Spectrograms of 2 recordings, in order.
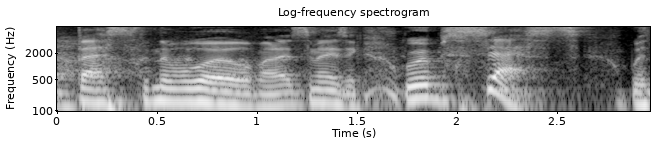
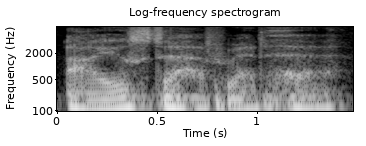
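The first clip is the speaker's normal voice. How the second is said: put-on much lower, quiet old woman; old lady voice; 9 semitones lower, 3 dB quieter than usual. Comic imitating an old lady in the supermarket, in a low quiet voice. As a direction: lightly voice a frail old lady. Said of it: "this little old lady comes up to us and she goes".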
